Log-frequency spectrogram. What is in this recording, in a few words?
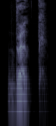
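"broke", British English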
